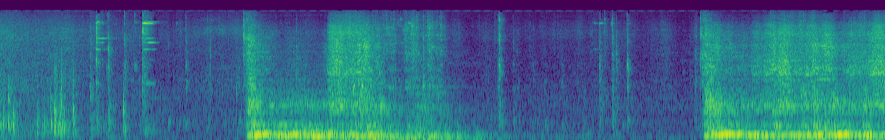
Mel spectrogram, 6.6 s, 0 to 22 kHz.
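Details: Cold start attempt after an overnight low of -11 and 0 degrees at start: two long steady cranking bursts with no firing between; owner thinks he flooded it and is unsure the battery has enough charge. Cranks but will not start.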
